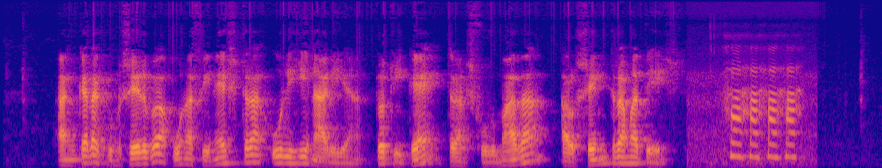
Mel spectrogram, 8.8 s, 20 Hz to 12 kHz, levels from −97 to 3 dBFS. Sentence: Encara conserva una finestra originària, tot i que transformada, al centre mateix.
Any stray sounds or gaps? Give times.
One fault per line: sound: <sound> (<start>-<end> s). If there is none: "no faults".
sound: laugh (7.1-8.1 s)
